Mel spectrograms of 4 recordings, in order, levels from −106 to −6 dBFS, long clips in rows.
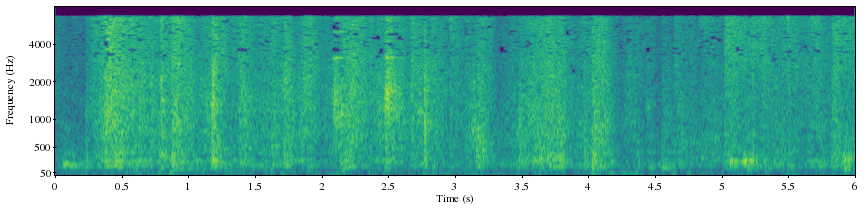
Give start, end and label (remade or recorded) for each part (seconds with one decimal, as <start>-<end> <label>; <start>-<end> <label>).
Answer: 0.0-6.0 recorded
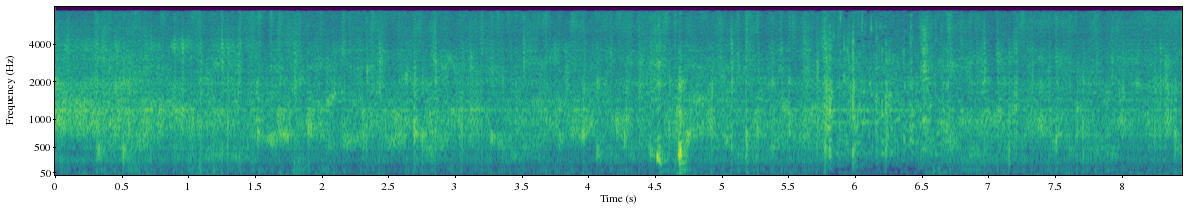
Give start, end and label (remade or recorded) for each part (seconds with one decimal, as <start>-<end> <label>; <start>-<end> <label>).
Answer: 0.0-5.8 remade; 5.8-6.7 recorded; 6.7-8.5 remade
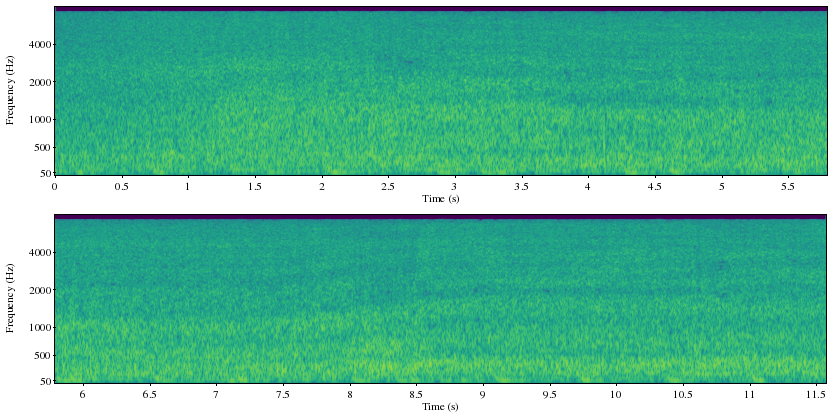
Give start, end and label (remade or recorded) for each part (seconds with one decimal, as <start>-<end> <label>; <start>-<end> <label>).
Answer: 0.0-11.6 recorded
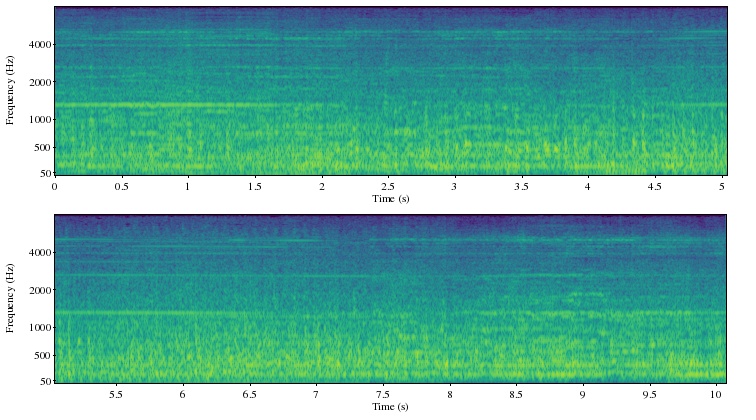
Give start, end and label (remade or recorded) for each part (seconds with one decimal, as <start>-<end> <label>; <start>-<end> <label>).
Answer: 0.0-4.6 remade; 4.6-7.4 recorded; 7.4-10.1 remade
